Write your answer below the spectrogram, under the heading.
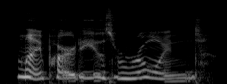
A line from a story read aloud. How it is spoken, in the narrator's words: moaned DW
